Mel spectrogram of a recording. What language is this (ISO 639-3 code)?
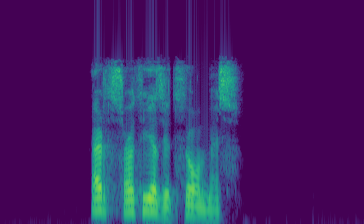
kab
